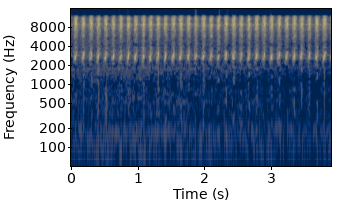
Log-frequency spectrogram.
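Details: Walang kecek katydid singing, a clear recording used as a training song for lovebirds: a steady, very high buzzy pulsing trill, about seven pulses per second, unbroken throughout.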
